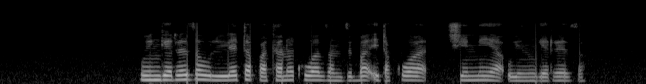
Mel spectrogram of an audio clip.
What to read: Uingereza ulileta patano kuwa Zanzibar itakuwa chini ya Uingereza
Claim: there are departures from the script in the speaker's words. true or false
false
